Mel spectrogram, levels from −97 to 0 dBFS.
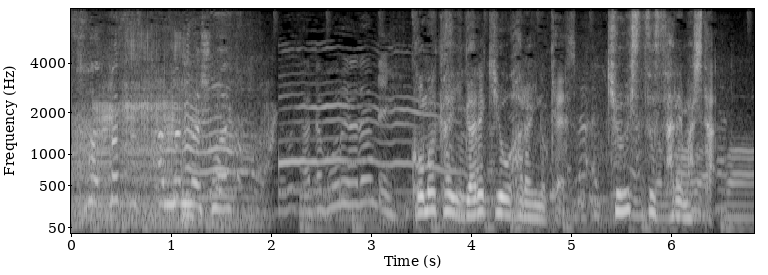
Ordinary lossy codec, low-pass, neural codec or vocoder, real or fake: none; none; none; real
